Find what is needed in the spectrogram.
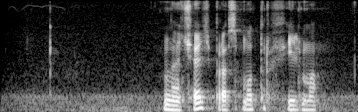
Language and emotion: Russian, neutral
